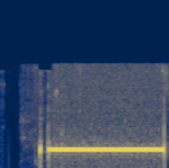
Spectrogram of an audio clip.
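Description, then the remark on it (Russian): A telephone system signal tone on the phone line of the Novatek Electro company, after which callers dial an extension: a brief click-like blip, then a loud, steady, mid-pitched beep holding for about a second and a half before cutting off, with no voices. “После сигнала наберите добавочный номер абонента или дождитесь ответа оператора.”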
